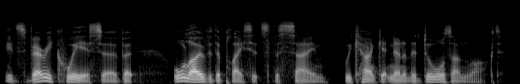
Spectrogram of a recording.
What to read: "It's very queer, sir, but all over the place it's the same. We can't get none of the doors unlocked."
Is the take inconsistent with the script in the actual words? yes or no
no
